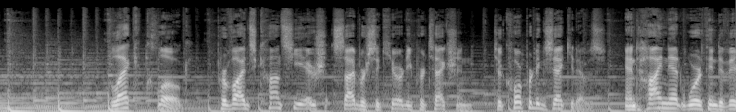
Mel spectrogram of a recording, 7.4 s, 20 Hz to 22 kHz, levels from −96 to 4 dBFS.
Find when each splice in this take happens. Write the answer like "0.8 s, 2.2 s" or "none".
1.1 s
